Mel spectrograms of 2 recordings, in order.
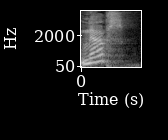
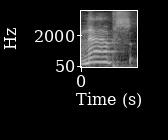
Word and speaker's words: Knafs: marca y es que la palabra naps o la marca naps viene de pronunciar mal knights o con un acento Sureño de los Estados Unidos en el que naipes con v Nights bueno soy español no sé si lo pronunció bien nites se convierte en naps es un dato muy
